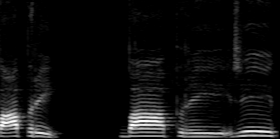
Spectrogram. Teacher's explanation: य चिल्लाने में प्रयोग होता है जैसे बाप रे बाप रे रे कहने में जब हम प्रयोग करते हैं तो आवाज बहुत देर तक निकलती है ये क्या होता है त्रि मात्रिक कहलाएगा बच्चों यानी प्लुत त्रि · इनके उच्चारण में एक मात्रा का 3 गुना समय लगता है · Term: प्लुत स्वर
